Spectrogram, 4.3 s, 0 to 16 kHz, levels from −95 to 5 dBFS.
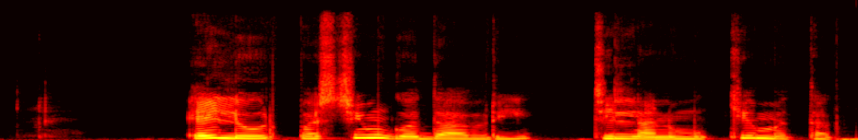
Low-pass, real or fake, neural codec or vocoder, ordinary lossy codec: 14.4 kHz; real; none; none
